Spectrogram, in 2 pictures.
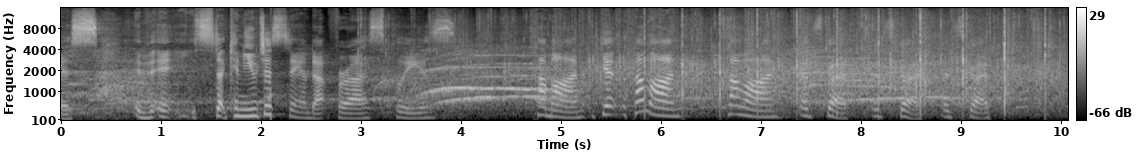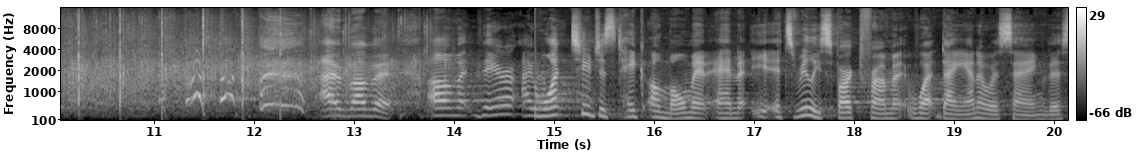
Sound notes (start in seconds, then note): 9.9 audience applauding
